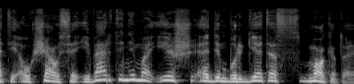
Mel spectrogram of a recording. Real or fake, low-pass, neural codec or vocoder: fake; 14.4 kHz; vocoder, 48 kHz, 128 mel bands, Vocos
